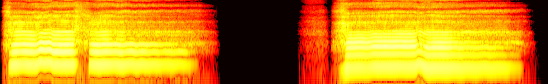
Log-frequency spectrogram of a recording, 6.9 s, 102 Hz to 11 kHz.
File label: riff Breathy Hah 115 Fm, Vocal, Dry Vocals; Raw Vocals; Slate Digital Omnivox Vocal Sample Pack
